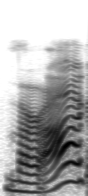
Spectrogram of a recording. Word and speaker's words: Maragh: This is really laid out in the decision of the New York Court of Appeals in People versus Marag, I think it's pronounced. It's spelled M-A-R-A-G-H.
